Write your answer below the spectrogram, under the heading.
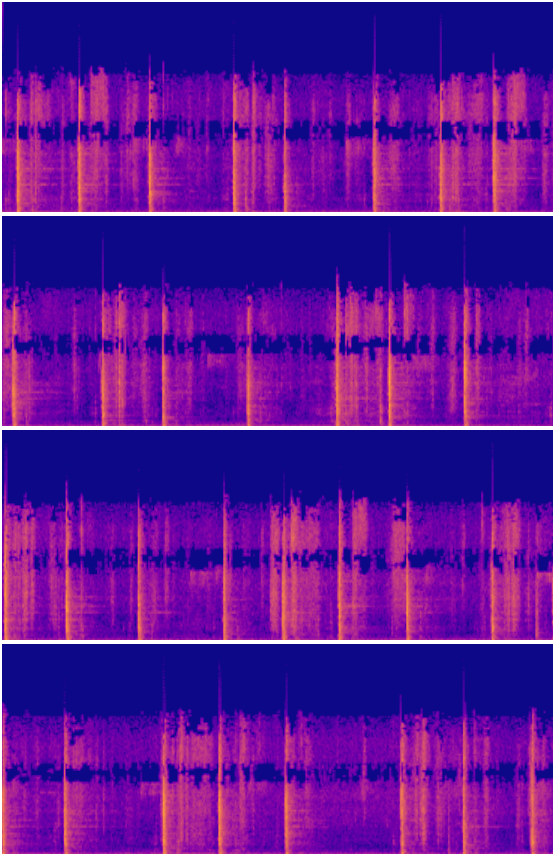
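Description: A basketball dribbled hard, about one bounce a second at an uneven pace with brief holds: a hesitation-dribble drill.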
